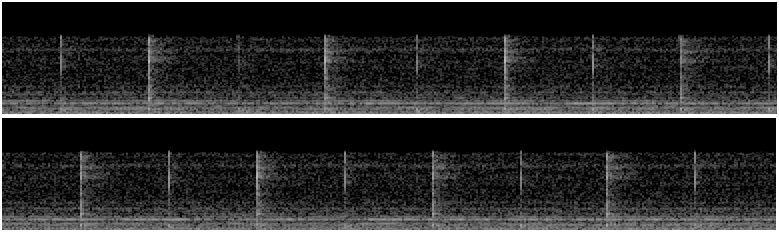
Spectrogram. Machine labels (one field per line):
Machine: valve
